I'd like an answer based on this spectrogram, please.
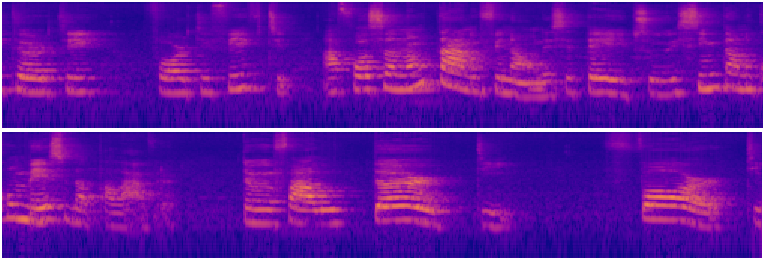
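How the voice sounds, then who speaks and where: A woman English teacher giving a slow, patient lesson, drawing out her explanations. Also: on the high side, a little hiss or hum. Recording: echoey room with faint ambience.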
